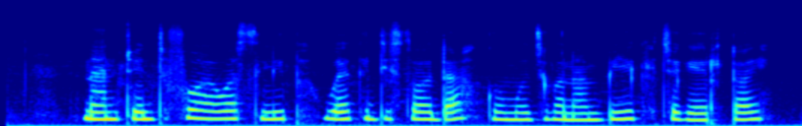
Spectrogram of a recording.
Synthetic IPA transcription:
nantwɛnti̥fɔawaslip | wɛkdisɔdaɡomud͡ʒkɔnambikt͡ʃiɡertɔj

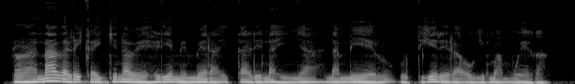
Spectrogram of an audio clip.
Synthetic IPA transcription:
ɾɔɾanaðɛɾekaiɡenawɛɦɛɾiɛmemɛɾaetaɾenaɦiɲanameɛɾoɣotiɣeɾeɾaoɣimamwɛɣa

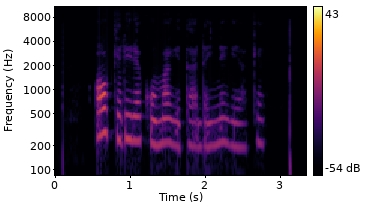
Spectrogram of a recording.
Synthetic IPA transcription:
okeɾiɾekumaɣit̪adajneɣeake

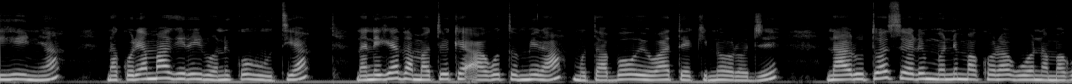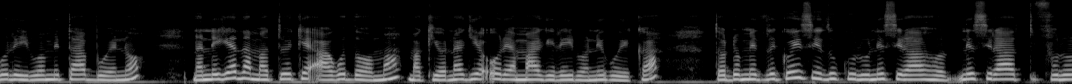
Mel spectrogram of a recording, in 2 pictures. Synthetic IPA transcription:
heɲa | nakoɾeamaɣeɾɛiɾwɔnekohutiananeɣeɛðamatwekɛʔaɣotomeɾamotabɔojowatɛkinɔɾɔd͡ʑe | naɾutwasjɔɾemwɛnemakɔɾaɣwɔnamaɣoɾeiɾwɔmetabɔɛnɔ | naneɣeɛðamatwekɛʔaɣoðɔmamakeɔnaɣiɔʔoɾeamaɣeɾɛiɾwɔneɣwekatɔndomeekoisiðukuɾu | nesiɾafuɾ

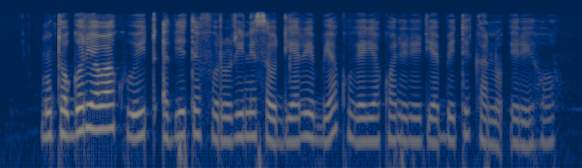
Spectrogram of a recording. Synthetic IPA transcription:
motɔɡɔɾiawakʰuetaðjetɛfoɾoɾinesauðiaɾebiakoɣɛɾiakwaɾeɾeɾiabetekanɔʔeɾeɦɔ

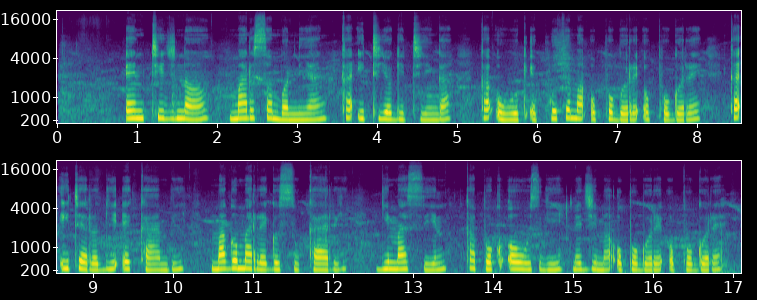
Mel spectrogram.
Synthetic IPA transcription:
ɛntʰid͡ʒnɔ | marsɔmbɔnɪaŋkaʔitʰɪjoɡɪtʰiŋɡakaʔowokepwot̪emaʔopoɡoɾeʔopʰoɡoɾe | kaʔitʰɛɾɔɡiʔekambi | maɡɔmaɾɛɡɔsukaɾi | ɡɪmasɪn | kapokousɡined͡ʒimaʔopoɡoɾeʔopoɡoɾe

